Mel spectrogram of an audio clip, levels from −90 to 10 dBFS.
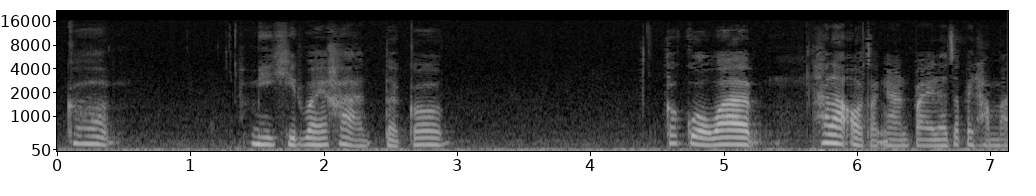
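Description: No technical faults can be heard anywhere in this speech recording. There is nothing in it to locate in time or to explain.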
